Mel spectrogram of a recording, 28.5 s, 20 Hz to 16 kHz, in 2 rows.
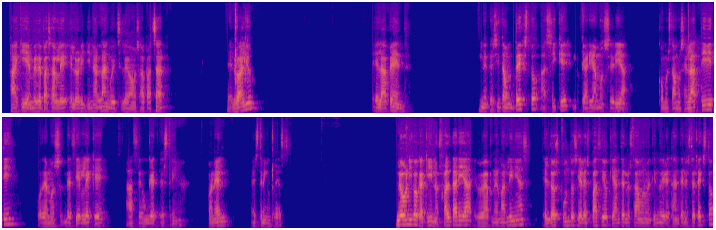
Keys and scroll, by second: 5.8 ctrl+F8, 7.0 ctrl+p, 18.0 Return, 20.3 Return, 24.1 ctrl+alt+l.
